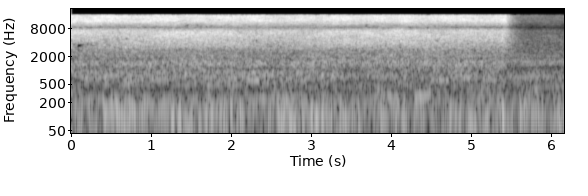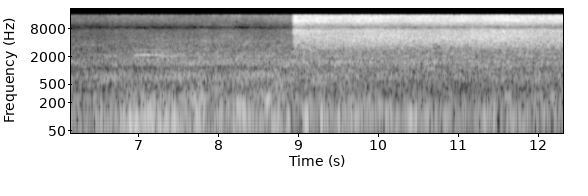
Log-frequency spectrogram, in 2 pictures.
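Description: A paint spray gun hisses loudly and steadily, stopping for a few seconds before starting again.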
